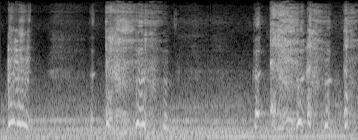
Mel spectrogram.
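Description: A woman coughs in several harsh bursts, clustered at the start and again near the end, loud and close, with a low engine-like hum beneath.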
